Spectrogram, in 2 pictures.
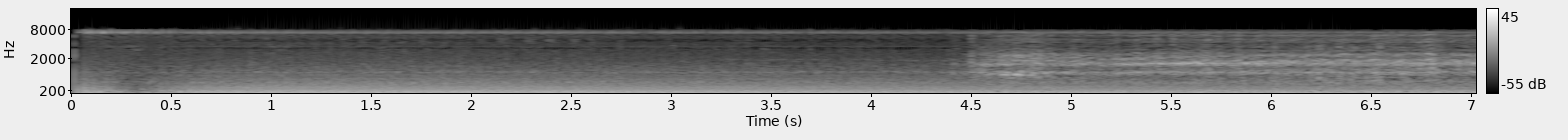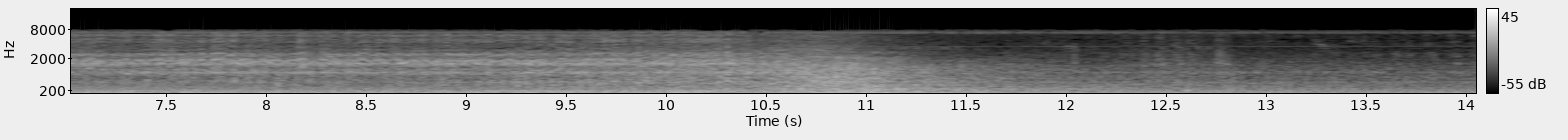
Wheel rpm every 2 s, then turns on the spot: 0, 0, 80, 160, 160, 70, 10.
10-14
